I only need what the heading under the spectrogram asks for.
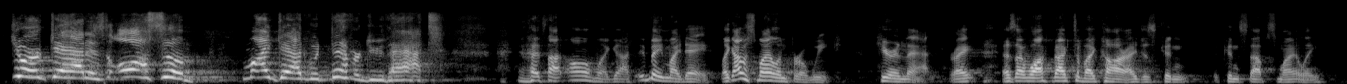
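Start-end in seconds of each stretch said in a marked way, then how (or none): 0.1-4.4 shrill, very high, very loud, drawn-out shout. Retelling what a girl in her circle shouted as he walked away, imitating a shout. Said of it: "this girl sitting in her circle shouts".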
